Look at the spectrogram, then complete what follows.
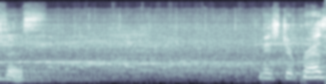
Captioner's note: audience applauding and cheering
